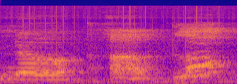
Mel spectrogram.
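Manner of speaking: slow, low "No habla", rising at the end; hesitant questioning. Retold or imitated. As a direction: say "No habla" haltingly, softly, as a question. Nervously repeats the coached phrase.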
